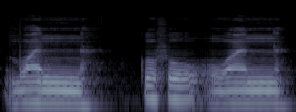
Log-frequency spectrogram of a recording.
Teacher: we don't nasalize it too much because this kufu one is followed by hamza here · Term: izhar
